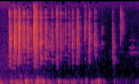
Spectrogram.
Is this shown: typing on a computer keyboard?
yes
